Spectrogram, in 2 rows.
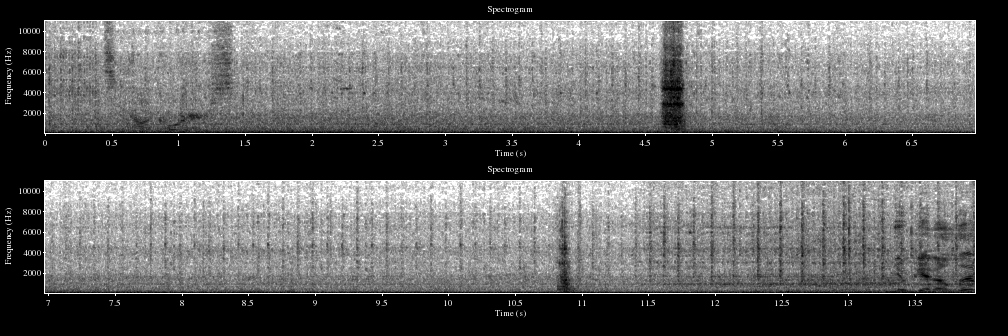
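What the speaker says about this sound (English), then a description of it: "Let's take her around the roundabout. See how it corners." A 1930 Ford Model A Deluxe Sedan's engine running steadily at low revs while the car rounds a roundabout, a loud continuous low drone with slight gear noise and a couple of brief sharp clicks, no talking.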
